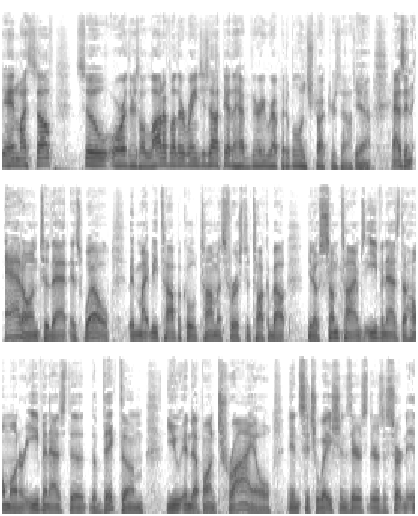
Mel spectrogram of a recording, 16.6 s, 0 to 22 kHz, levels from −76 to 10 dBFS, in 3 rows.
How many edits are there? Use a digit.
1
